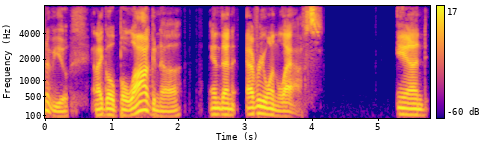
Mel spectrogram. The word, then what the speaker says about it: Bologna: going with this, but bologna is spelled Bologna, which is Bologna. And you can fight me, we can argue. That word is not bologna, it's Bologna.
